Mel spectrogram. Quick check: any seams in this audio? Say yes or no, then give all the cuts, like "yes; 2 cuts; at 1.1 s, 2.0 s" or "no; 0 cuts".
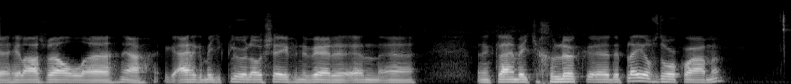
no; 0 cuts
